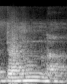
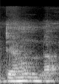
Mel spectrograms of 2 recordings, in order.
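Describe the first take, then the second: No difference in how they are said.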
